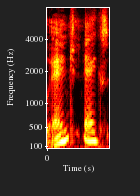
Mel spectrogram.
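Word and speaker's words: NGINX: like that so I always get this uh name wrong so engine X is simply a web server them a reverse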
